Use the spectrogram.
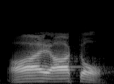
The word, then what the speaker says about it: ioctl: the thing that's doing the eye octal that's how you spell it by the way ioctl how many people think that should be IO cuddle good good good I octal anyway so the device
